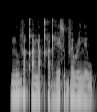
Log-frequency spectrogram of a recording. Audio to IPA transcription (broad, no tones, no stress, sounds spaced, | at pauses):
n u v i qʼ ɛ ŋ e qʰ ɐ ɖʱ e s u b v ɛ w ɭ i n e w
